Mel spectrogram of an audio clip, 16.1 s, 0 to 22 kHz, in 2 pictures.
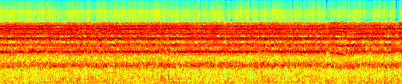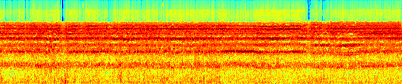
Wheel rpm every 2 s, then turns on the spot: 230, 230, 230, 230, 230, 220, 230, 220.
none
